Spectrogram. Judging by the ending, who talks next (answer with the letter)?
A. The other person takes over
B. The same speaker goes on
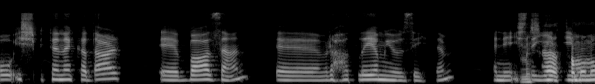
A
